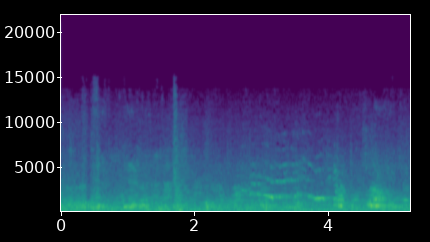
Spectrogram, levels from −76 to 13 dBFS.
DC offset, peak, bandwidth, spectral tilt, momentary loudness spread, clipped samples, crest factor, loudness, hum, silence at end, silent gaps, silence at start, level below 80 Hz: 0.2%; -2 dBFS; 15 kHz; -4.5 dB/octave; 6 LU; under 0.1%; 18 dB; -20 LUFS; none; 0 s; none; 0 s; -36 dBFS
